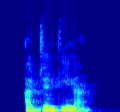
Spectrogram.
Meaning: Argentina (a country in South America)
- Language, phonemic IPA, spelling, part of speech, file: Romanian, /ɑr.dʒenˈti.na/, Argentina, proper noun, LL-Q7913 (ron)-Argentina.wav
